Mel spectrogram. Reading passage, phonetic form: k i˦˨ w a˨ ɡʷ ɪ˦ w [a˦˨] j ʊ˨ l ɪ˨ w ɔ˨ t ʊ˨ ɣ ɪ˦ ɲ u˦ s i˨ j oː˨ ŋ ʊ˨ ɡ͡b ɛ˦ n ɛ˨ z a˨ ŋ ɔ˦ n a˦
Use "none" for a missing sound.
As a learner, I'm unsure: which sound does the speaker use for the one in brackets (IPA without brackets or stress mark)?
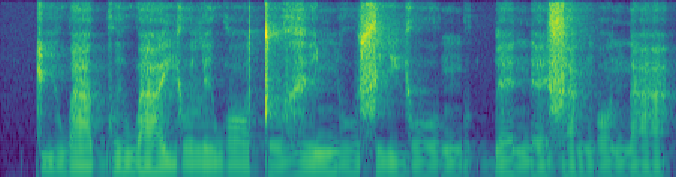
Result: a˦˨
